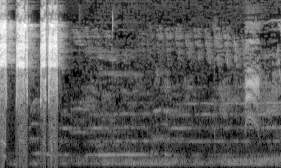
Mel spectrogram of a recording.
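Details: Francolin calling: three loud, harsh, grating bursts in quick succession at the start, then quieter background with low rumbling noise and a few faint tonal notes, plus a brief softer chirp near the end.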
